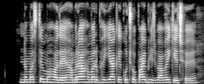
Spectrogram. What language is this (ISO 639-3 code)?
mai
